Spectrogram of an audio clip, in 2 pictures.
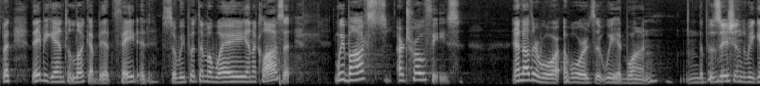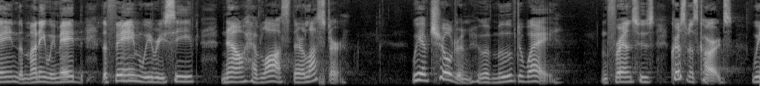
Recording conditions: large echoing room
